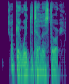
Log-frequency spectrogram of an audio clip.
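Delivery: ordinary delivery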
